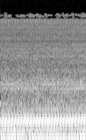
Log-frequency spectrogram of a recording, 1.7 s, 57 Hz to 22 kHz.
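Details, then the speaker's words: 2001 Toyota Sequoia, about 250,000 miles, at half throttle: deep drone with uneven chugging pulse, cylinder one misfiring; also misfires at idle, coil pack replacement as fix. "definitely a misfire here it's chugging along it's cylinder number one is not working so so that's what it sounds like"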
